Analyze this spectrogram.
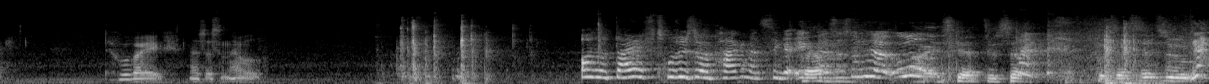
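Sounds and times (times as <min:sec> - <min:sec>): door lock clicks and rattles: 0:03.8 - 0:05.4.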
